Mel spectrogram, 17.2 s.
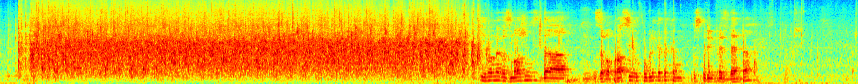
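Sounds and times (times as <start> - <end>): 
audience applause: 0.3 - 9.9
speech: 9.7 - 15.2.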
